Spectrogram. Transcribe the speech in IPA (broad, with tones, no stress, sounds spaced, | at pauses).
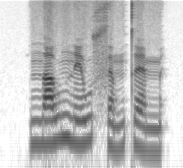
n a˧˥ w n e˧˥ w s ə˨˩˦ m t̪ ɛ˨˩ m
